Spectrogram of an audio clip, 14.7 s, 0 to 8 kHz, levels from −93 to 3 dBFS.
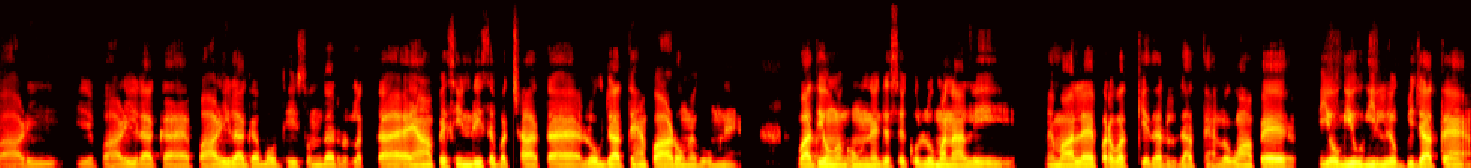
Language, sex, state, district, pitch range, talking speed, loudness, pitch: Hindi, male, Uttar Pradesh, Gorakhpur, 100-110 Hz, 185 wpm, -24 LUFS, 105 Hz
